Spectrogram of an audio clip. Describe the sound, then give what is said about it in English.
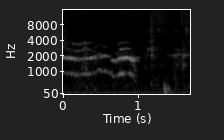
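A cat lets out one long, drawn-out meow with a wavering pitch, followed by a few faint clicks and rustles in the background. “I we don't say, apologize for cats.”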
